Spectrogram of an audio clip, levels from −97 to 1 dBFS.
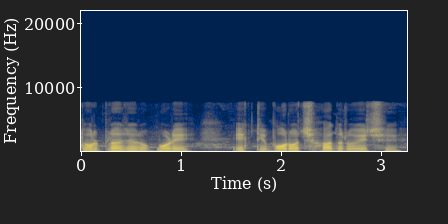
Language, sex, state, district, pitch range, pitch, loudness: Bengali, male, West Bengal, Cooch Behar, 130-135 Hz, 130 Hz, -19 LUFS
